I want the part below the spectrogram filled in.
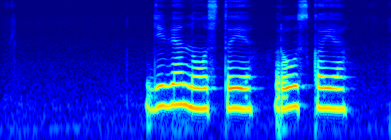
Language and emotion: Russian, sad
